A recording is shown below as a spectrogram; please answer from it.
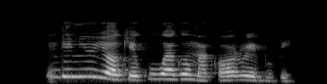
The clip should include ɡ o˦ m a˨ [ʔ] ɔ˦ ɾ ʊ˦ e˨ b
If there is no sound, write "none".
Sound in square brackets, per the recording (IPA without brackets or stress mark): k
